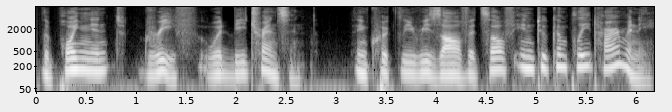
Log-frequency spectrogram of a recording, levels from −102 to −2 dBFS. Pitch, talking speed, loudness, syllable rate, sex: 140 Hz, 125 wpm, -19 LUFS, 4.5 syllables/s, male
